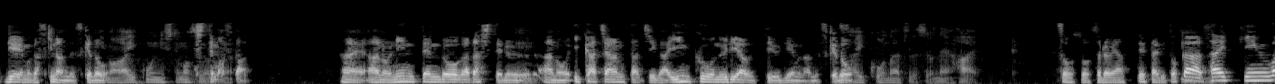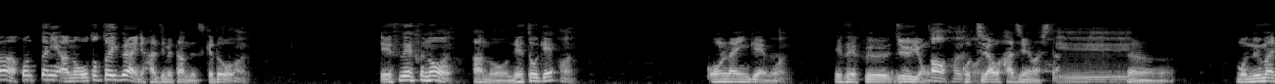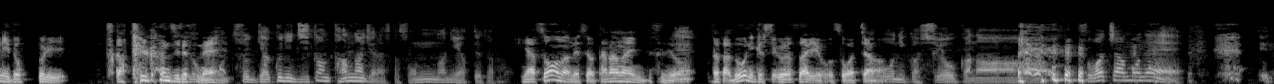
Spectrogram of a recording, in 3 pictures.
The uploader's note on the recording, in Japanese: 2～3時間ぶっ通しまとめ録り。リモート収録。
